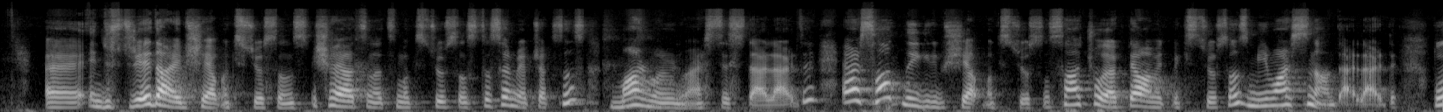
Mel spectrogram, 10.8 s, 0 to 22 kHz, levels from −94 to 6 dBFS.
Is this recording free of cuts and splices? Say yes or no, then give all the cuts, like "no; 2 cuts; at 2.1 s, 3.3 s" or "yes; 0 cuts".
no; 1 cut; at 4.5 s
